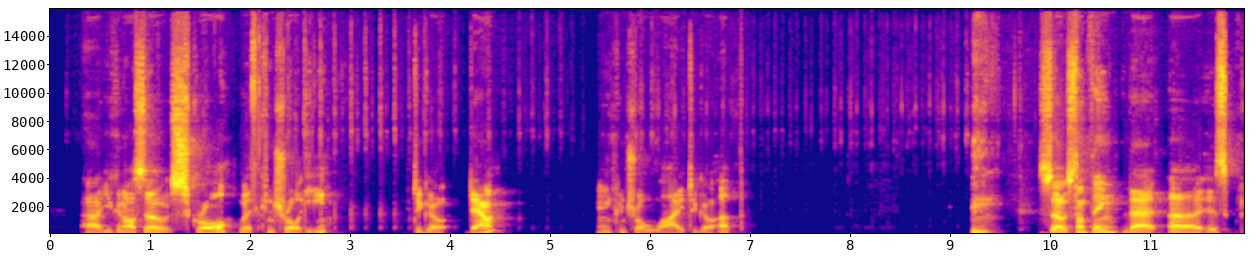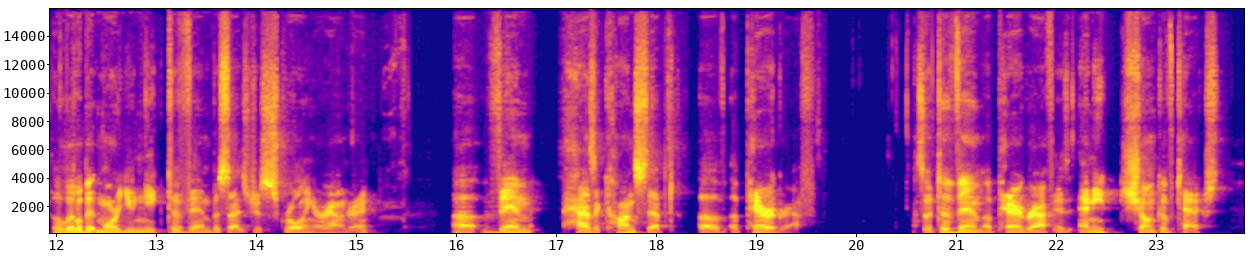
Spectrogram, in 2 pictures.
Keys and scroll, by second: 5.0-5.9 ctrl+e, 6.6 ctrl+e, 7.7-9.0 ctrl+y, 9.8 ctrl+y.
